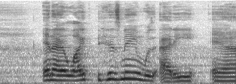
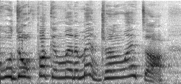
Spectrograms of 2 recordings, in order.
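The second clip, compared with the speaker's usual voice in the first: much higher, louder urgent command; hiss-free frantic plea, pitched way up; frantic order; 8 semitones higher, 6 dB louder than usual. Retold or imitated. To friend about to open the door, loud frantic order.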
